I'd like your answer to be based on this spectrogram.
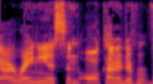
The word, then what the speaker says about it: Irenaeus: I was seeing Irenaeus. It's Irenaeus, which is funny because I pronounced it right before on other shows.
